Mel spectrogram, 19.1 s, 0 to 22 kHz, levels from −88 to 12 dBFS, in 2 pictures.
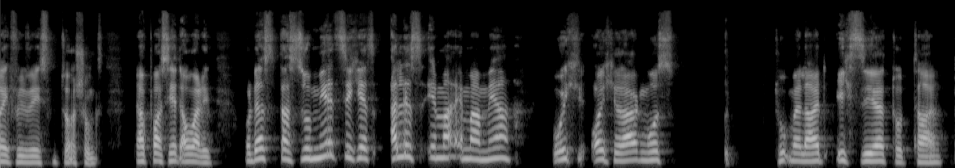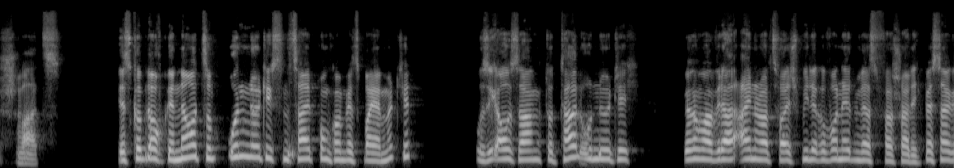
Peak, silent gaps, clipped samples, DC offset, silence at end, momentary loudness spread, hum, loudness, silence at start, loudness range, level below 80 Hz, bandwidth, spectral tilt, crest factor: -4 dBFS; 1.29-1.34 s, 5.38-5.52 s, 7.01-7.24 s, 7.45-7.61 s, 7.67-7.74 s, 10.33-10.72 s, 13.96-14.31 s, 16.18-16.38 s; under 0.1%; under 0.1%; 0 s; 10 LU; none; -22 LUFS; 0 s; 3 LU; -74 dBFS; 17 kHz; -4.5 dB/octave; 18 dB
